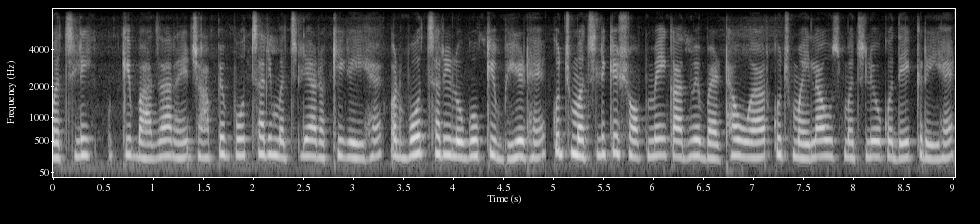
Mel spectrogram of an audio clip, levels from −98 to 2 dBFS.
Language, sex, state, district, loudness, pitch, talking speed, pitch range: Hindi, female, Andhra Pradesh, Guntur, -21 LUFS, 255 Hz, 245 wpm, 245-270 Hz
